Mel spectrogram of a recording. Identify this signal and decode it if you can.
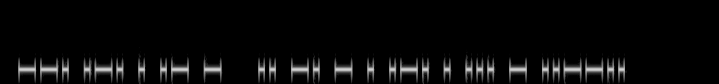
Morse code, heard as a keyed tone, about 22 wpm, 700 Hz. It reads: GREAT INTEREST?
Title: Sentences from Top 1000 Words - Review Part 2 - 22wpm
